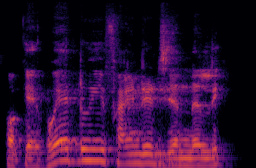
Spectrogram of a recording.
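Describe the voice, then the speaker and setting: Indian guy on interview panel asking formal questions, mellow voice, echoey room. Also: mid-range voice, lively intonation, fast talker, slight background noise.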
